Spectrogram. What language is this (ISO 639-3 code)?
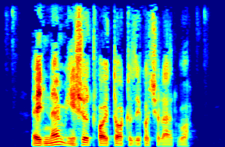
hun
